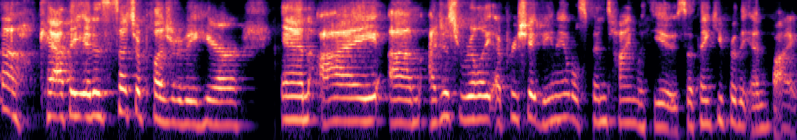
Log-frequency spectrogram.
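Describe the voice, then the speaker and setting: A woman's medium-pitched voice at a moderate pace, fairly even in intonation, a plain, everyday voice. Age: 60s. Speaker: financial planner. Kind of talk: interview.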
